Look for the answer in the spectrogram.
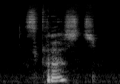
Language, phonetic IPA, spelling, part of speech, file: Polish, [skraɕt͡ɕ], skraść, verb, LL-Q809 (pol)-skraść.wav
